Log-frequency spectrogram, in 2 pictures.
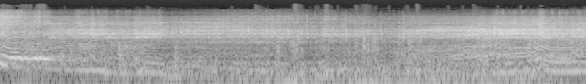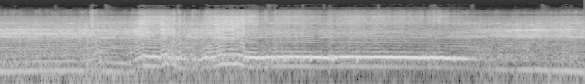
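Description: Tall grass swishes against a dirt bike.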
